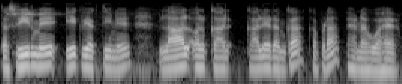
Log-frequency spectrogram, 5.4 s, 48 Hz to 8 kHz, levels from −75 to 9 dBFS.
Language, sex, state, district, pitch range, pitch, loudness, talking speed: Hindi, male, Karnataka, Bangalore, 120-140 Hz, 130 Hz, -18 LUFS, 165 wpm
